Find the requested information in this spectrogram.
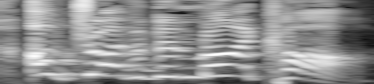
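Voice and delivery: high-pitched, contained shout. A narrator's reading. William cutting in with dismay, shouting. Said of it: "shouted William".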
